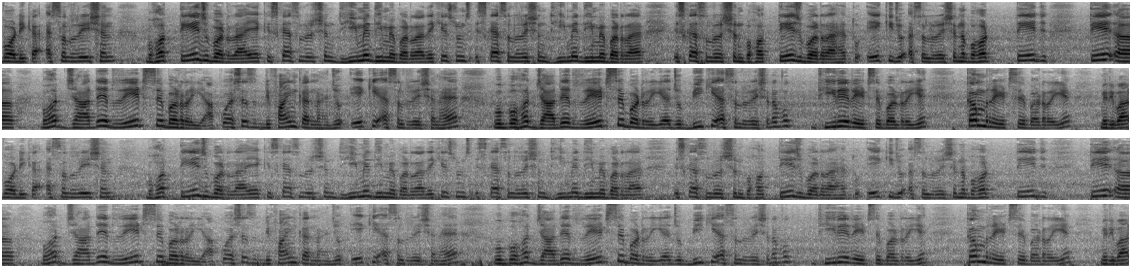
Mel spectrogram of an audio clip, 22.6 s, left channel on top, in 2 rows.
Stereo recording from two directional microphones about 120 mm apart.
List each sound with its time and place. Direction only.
0.0 s speech: 55° left (ahead or behind); by 22.5 s 25° left (ahead or behind)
